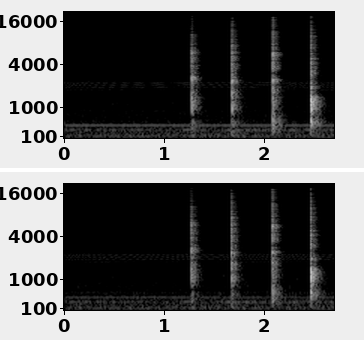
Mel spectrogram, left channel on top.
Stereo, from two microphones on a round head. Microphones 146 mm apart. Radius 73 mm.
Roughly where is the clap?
Centre.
